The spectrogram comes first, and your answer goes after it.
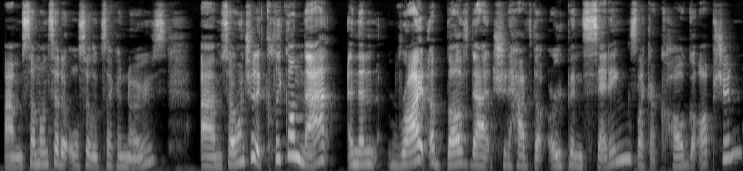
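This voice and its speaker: A woman's voice: a little high, expressive, brisk. A young Australian woman streaming live, chatting casually with her viewers and walking them through settings, her voice congested and nasal. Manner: chatty, talks to chat, hums to herself. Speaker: livestreamer. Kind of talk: casual livestream chat and walkthrough.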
